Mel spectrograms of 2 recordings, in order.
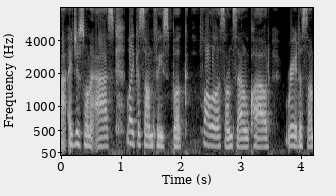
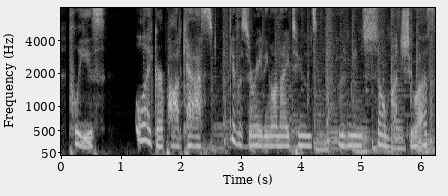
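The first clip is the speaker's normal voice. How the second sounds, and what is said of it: Sad pleading charity-ad voice. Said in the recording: “this sounds like a really, really sad advertisement for adopting dogs ... my little ASPCA impersonation”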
